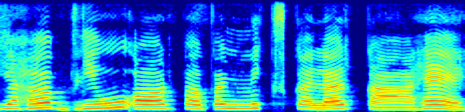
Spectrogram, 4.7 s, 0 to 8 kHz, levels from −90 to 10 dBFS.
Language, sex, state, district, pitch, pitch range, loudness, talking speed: Hindi, female, Madhya Pradesh, Dhar, 285 Hz, 260-300 Hz, -15 LUFS, 105 wpm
